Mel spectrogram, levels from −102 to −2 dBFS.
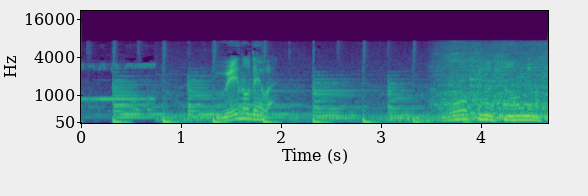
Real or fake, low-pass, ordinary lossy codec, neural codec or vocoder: real; 7.2 kHz; none; none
